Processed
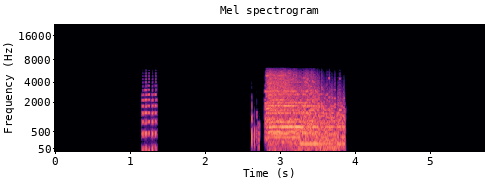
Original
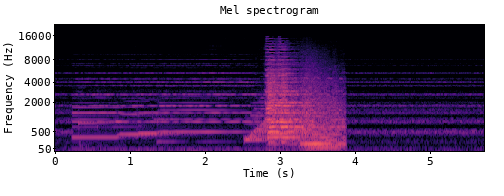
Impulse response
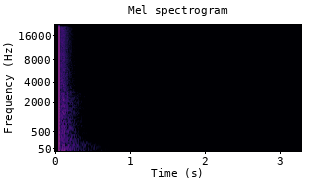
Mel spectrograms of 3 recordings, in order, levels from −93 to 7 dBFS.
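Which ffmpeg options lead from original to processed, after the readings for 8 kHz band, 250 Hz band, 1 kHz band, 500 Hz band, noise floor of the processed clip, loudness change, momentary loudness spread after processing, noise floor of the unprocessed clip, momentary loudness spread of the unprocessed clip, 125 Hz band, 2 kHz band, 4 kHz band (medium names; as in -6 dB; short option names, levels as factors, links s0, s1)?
no reading, +14.0 dB, +14.5 dB, +17.0 dB, under -85 dBFS, +16.5 dB, 18 LU, -60 dBFS, 20 LU, +14.0 dB, +15.0 dB, +15.0 dB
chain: -filter_complex "[0:a]aecho=1:1:4.7:0.32[s0];[1:a]atrim=start_sample=2205,atrim=end_sample=4410[s1];[s0][s1]afir=irnorm=-1:irlink=0,acrossover=split=320[s2][s3];[s2]acompressor=threshold=0.00891:ratio=10[s4];[s4][s3]amix=inputs=2:normalize=0,aeval=exprs='val(0)+0.00112*(sin(2*PI*50*n/s)+sin(2*PI*2*50*n/s)/2+sin(2*PI*3*50*n/s)/3+sin(2*PI*4*50*n/s)/4+sin(2*PI*5*50*n/s)/5)':c=same,acrossover=split=2600[s5][s6];[s5]acrusher=bits=5:mix=0:aa=0.000001[s7];[s7][s6]amix=inputs=2:normalize=0,afftfilt=real='re*gte(hypot(re,im),0.0178)':imag='im*gte(hypot(re,im),0.0178)':win_size=1024:overlap=0.75,aresample=11025,asoftclip=type=tanh:threshold=0.0266,aresample=44100,alimiter=level_in=44.7:limit=0.891:release=50:level=0:latency=1,volume=0.501"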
